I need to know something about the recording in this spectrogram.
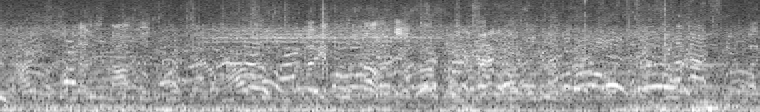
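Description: Many young girls chatter and call out together close by.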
